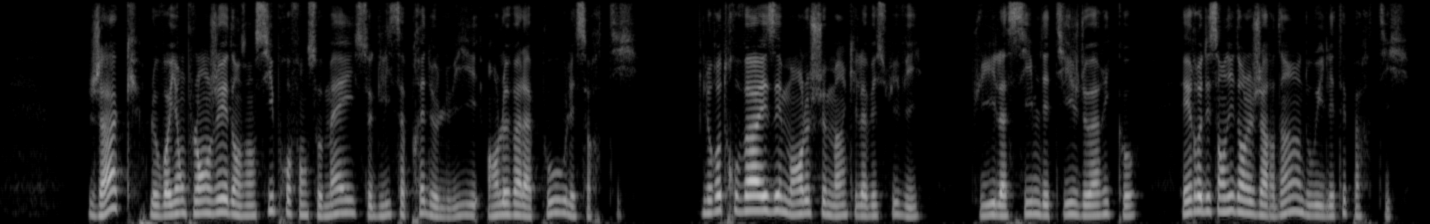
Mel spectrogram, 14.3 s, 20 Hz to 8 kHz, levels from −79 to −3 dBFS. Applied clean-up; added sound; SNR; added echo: none; none; none; none.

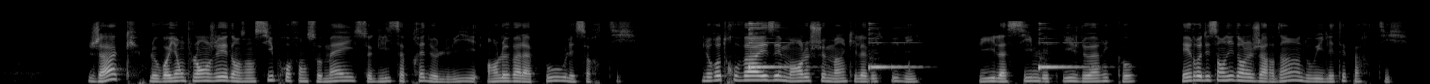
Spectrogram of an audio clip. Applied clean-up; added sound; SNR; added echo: neural mask model RNNoise.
